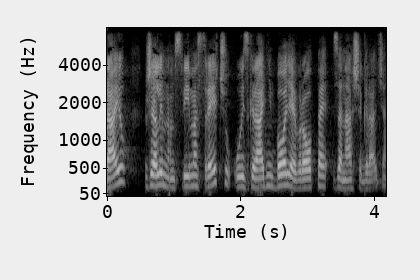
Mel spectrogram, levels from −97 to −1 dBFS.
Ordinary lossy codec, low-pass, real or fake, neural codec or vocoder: none; 7.2 kHz; real; none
